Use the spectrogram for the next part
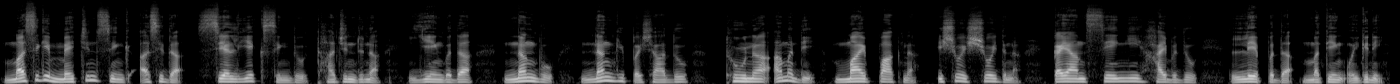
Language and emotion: Manipuri, neutral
